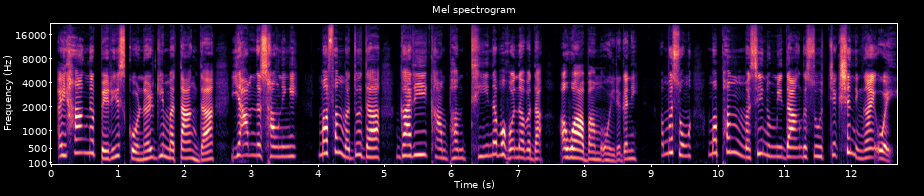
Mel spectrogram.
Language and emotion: Manipuri, angry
